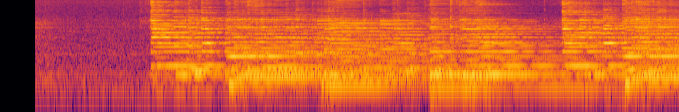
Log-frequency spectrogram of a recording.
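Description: A small ensemble of plucked strings, an Azorean viola da terra with acoustic guitars, starts playing a traditional Portuguese vira about two seconds in, after a moment of faint hall noise.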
